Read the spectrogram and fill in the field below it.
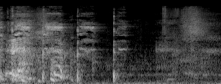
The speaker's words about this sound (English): By the way, he's got a cough, so if he coughs...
